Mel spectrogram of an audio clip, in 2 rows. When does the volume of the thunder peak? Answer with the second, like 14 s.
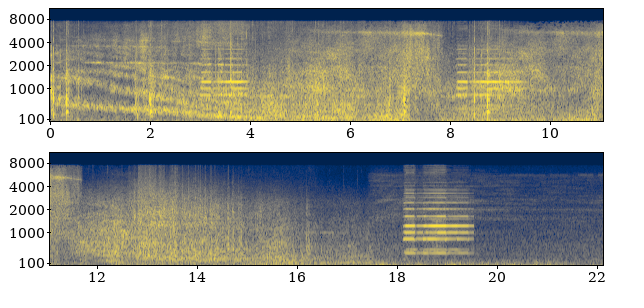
13 s.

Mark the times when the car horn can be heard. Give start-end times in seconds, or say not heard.
3.0-4.0, 8.1-9.3, 18.1-19.6.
